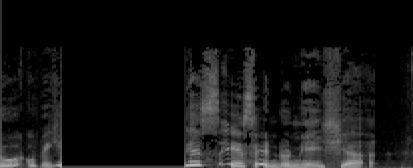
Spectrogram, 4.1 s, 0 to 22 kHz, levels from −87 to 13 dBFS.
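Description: Audio dropout to a faint residue from 0.60 to 1.85 s: the wanted signal was likely lost upstream while the rest of the path stayed live. The sound cuts off abruptly for 1.25 s, leaving only mains hum roughly 35 dB down, then snaps back.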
